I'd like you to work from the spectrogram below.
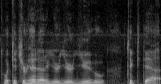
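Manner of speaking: high, loud sneering put-on voice; mocking smart-ass. Mocking a commenter's botched comeback, in a high, loud gloating voice. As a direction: gloat it like a troll who flubbed. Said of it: "Some really smart ones".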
